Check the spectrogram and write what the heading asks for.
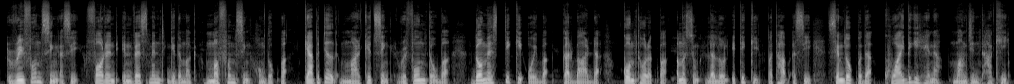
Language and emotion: Manipuri, neutral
